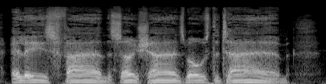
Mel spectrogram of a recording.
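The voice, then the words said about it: Sung imitation of another person's voice. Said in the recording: “my Neil Diamond impression ... That's very good, yeah. Excellent. You should sing now.”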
